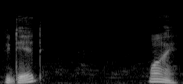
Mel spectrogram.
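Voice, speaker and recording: An actor playing a timid, sheltered, lonely man in his thirties in a radio drama, with a creaky voice and a hesitant, meek, halting delivery. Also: fairly low pitch, animated, warm tone, heavily acted. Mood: meek, uneasy. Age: 30s.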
